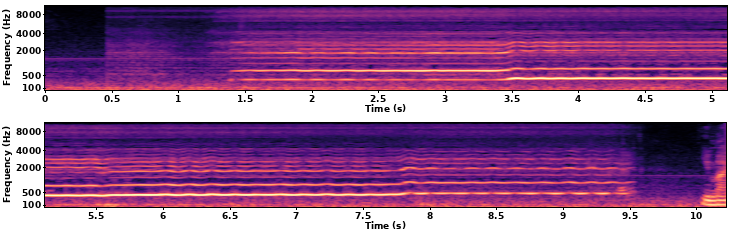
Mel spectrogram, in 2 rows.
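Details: 15-year-old singer with muscle tension dysphonia: vocal cords far apart posteriorly, causing an audible breathy air leak.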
